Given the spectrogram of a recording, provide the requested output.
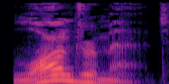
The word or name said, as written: laundromat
